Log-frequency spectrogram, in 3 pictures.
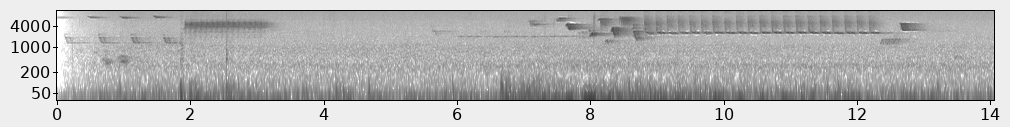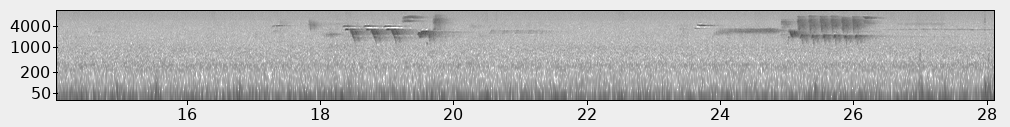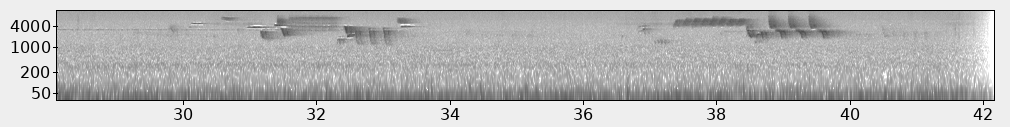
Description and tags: birds night stk
pelion greece "field recording" forest birds g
